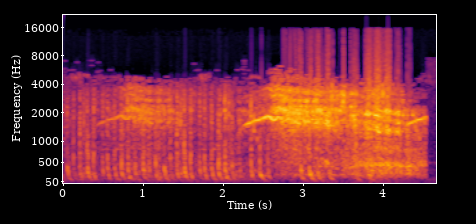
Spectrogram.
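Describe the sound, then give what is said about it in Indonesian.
Horses gallop at speed, a group of mounted riders travelling through the night, with a rapid, loud drumming of hooves. A long whinny rings out over the hoofbeats in the second half before the sound cuts off abruptly. “Mereka berkuda bagaikan terbang menembus keheningan malam.”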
